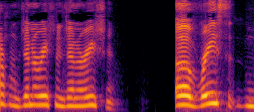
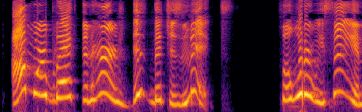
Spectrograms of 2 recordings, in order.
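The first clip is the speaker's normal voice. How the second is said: heated retort; 9 semitones higher, 3 dB louder than usual. Retold or imitated. Retelling her heated comeback.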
